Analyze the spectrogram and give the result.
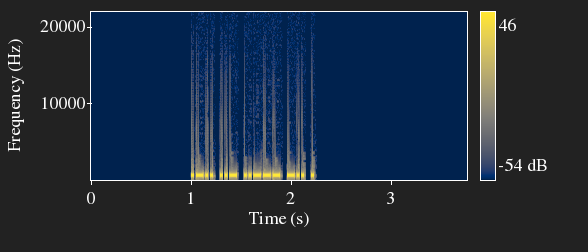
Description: Morse code, heard as a keyed tone, about 53 wpm, 700 Hz. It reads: LU2DE
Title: DXCC-100 Call Signs - 5 Characters - Repeated 3x - 50wpm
